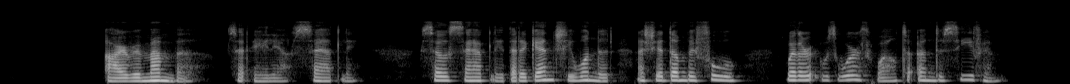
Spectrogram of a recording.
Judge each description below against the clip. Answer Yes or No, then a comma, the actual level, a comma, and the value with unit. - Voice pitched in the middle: Yes, medium, 180 Hz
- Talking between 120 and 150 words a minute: Yes, average, 140 wpm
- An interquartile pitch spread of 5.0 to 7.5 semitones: No, average, 3.2 semitones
